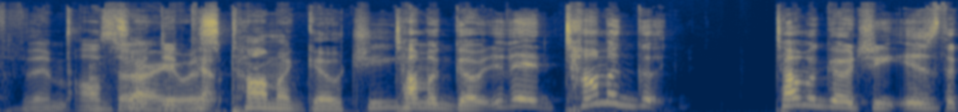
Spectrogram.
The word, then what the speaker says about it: Tamagotchi: Tomagotchi is the correct pronunciation. It so sounded so weird. Most people say Tamagotchi, but it is technically Tamagotchi.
